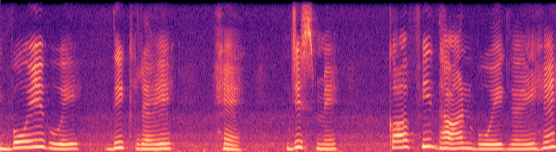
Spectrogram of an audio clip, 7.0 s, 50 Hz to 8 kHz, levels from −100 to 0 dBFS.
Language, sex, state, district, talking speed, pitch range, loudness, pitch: Hindi, female, Uttar Pradesh, Budaun, 95 wpm, 240-300 Hz, -13 LUFS, 255 Hz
